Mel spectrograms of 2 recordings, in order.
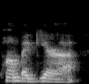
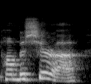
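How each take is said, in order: First: The consonant before the last syllable is hard g. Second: The consonant before the last syllable is sh. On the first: The speaker calls it wrong. "but that's not how you pronounce it" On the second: The speaker calls it right. "It doesn't look like it says Pombashira, but it does"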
